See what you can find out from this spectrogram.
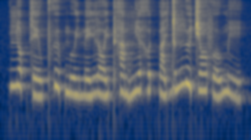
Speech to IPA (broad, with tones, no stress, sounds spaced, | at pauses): ɲ ɔː˥˨ k̚ s eː˩ w pʰ ɯː˥˨ p̚ m uː˩ j m eː˩˧ j l ɔː˩˧ j pʰ a˧˩ m ɲ i˧ ə̯ h o˧ t̚ p a˩˧ j d u˧˥ n ŋ ɯː˥˨ t͡ɕ ɔː˧ f oː˩˧ w m iː˧˩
